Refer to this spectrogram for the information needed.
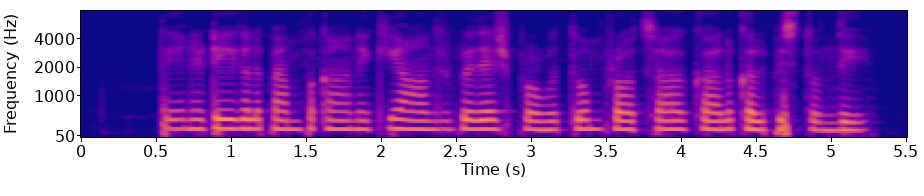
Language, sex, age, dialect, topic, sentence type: Telugu, male, 60-100, Utterandhra, agriculture, statement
